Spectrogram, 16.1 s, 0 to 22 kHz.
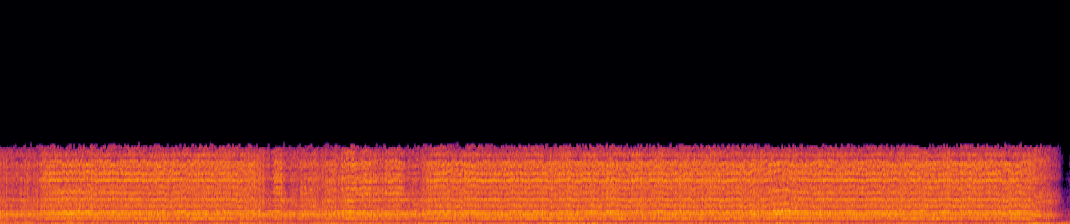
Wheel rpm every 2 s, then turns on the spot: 160, 160, 160, 160, 160, 160, 160, 110.
none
